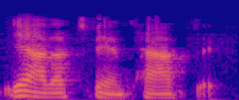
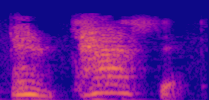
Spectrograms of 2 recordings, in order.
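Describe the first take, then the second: First: It is said with medium, ho-hum energy. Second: It is said with high, excited energy.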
